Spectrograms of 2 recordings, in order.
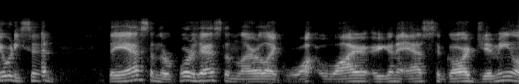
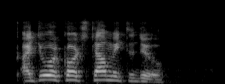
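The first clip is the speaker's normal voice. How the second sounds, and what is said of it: Bad Greek-accented impression. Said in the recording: “That's a terrible Greek impersonation of him.”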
